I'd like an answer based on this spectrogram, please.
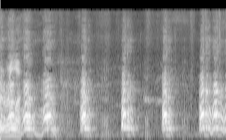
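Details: Basset Hound giving a string of bays: about seven short, rich, wavering howl-like bursts spaced roughly half a second to a second apart, each with a quavering tone, separated by brief silences.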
